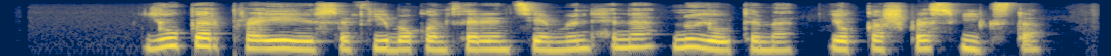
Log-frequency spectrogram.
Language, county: Lithuanian, Vilnius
